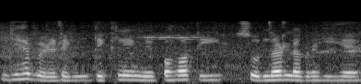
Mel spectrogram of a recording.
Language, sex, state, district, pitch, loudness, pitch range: Hindi, female, Gujarat, Gandhinagar, 200 Hz, -16 LUFS, 190-210 Hz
